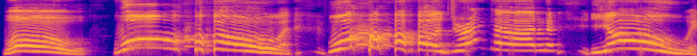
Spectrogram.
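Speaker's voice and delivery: high, loud hyped whoas with laughter; real excited yelling at the screen; excited shouting. Real, not acted. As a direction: shout out in pure hype, laughing. Hyped reaction to the dragon scene.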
